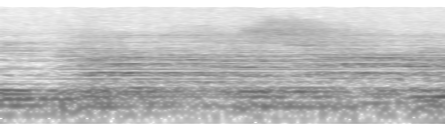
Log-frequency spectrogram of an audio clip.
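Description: A group of voices singing a church hymn in long held notes, a little softer between phrases in the middle.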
